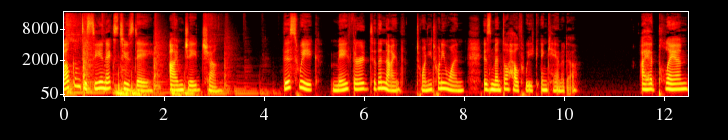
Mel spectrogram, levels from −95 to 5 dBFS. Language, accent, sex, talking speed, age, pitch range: English, American, female, 125 wpm, 20-39, 165-205 Hz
